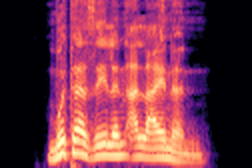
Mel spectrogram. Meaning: inflection of mutterseelenallein: 1. strong genitive masculine/neuter singular 2. weak/mixed genitive/dative all-gender singular 3. strong/weak/mixed accusative masculine singular
- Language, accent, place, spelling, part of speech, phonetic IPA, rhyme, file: German, Germany, Berlin, mutterseelenalleinen, adjective, [ˌmʊtɐzeːlənʔaˈlaɪ̯nən], -aɪ̯nən, De-mutterseelenalleinen.ogg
